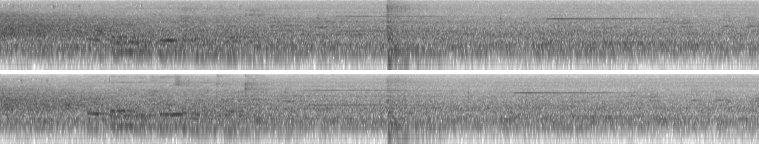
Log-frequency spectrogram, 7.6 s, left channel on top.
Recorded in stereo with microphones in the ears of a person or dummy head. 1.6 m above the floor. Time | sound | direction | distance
0.9 | keys jangling | 80° right | 3.5 m
3.9 | a thud | 25° left (ahead or behind) | 2.5 m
